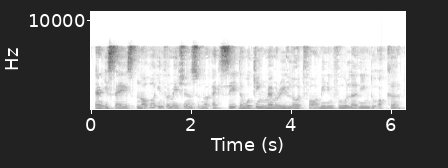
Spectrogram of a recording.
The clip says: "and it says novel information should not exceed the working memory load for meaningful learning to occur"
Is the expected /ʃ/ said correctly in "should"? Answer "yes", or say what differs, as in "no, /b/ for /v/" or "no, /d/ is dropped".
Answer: no, /s/ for /ʃ/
